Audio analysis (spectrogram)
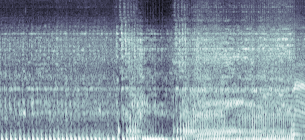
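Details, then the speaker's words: Megapro Primus with severe stuttering, original CDI fitted replacing aftermarket one, battery and corroded red wire already fixed: uneven stumbling idle skipping beats on throttle blips; misfire persists, so ignition ruled out, carburetor to be checked. "Itu kelihatan e kedengaran jelas berat Parah ini padahal CDI ori Saya kira pengapian yang bermasalah ya"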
